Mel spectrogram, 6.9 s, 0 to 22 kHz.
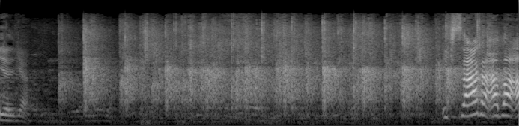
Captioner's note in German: Beifall CDU und BÜNDNIS 90/DIE GRÜNEN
